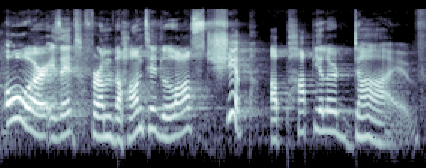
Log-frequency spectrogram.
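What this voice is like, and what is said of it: Funny put-on voice. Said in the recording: “kudos on the voice ... funny voice”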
